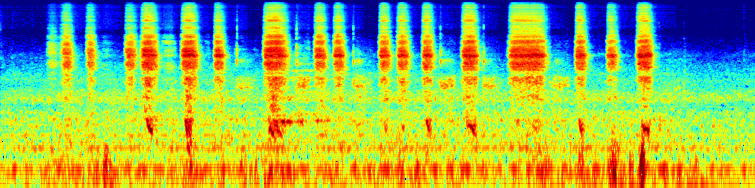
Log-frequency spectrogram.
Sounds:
Sniff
